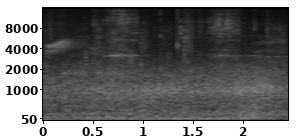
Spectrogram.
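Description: Outdoor background noise with a steady hiss and a few faint, brief bird chirps, one a short rising chirp right at the start.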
